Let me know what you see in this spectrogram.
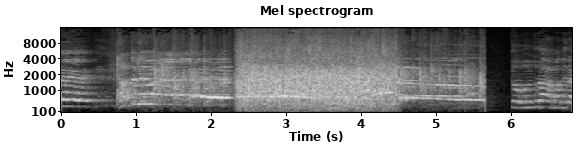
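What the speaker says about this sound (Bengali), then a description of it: "হাততালি হবে।" An audience at a pull-the-string prize challenge game claps and cheers in a dense, loud burst. The applause is framed by brief tonal sounds, then a short silence, and then it picks up again.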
